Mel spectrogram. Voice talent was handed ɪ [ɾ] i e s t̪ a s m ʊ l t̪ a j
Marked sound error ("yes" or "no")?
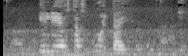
yes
